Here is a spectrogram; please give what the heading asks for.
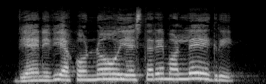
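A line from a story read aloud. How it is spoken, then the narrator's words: Several voices shouting. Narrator (Italian): gridarono altre 4 voci di dentro al carro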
